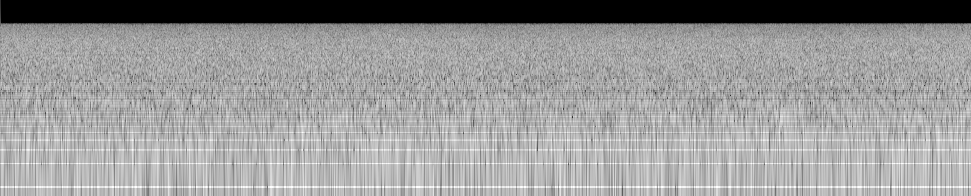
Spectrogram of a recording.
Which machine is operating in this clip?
fan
